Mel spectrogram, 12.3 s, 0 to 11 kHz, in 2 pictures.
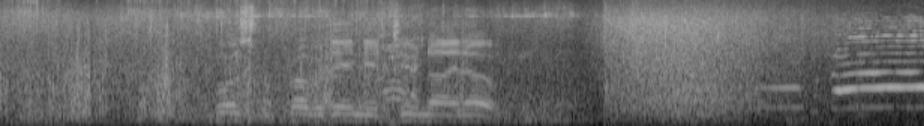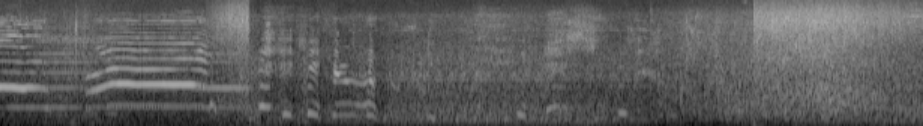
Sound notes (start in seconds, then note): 4.7 shouting; 7.6 crying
